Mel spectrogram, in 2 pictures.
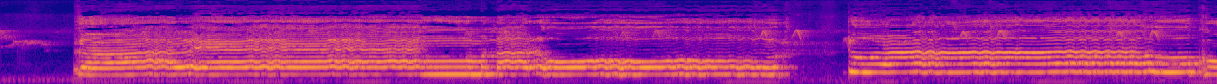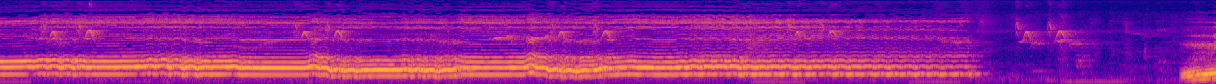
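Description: Solo voice singing a Balinese geguritan verse (tembang) in the pupuh Ginanti melody, unaccompanied, with long held notes and wavering ornaments. It comes in two phrases with a brief break about eight seconds in, and stops about two seconds before the end.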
